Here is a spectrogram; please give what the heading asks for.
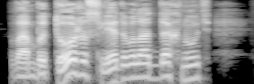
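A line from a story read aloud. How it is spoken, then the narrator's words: Cheerful speech. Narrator (Russian): сказал он ей бодро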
